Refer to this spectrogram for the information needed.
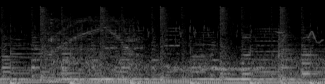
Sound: mechanical noise

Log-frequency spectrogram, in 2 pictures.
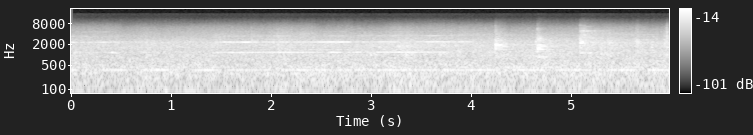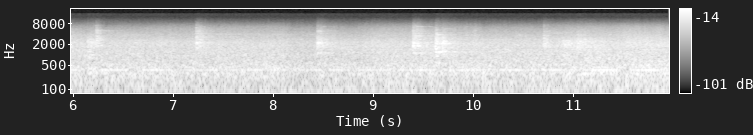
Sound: sound of machinery and workers' equipment

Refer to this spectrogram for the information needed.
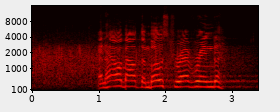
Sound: applause

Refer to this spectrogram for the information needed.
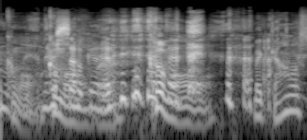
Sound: chuckles

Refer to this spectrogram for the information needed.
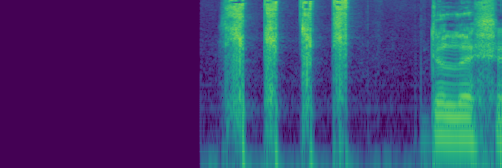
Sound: intense slurping noises

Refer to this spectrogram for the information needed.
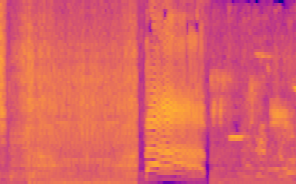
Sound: laughing

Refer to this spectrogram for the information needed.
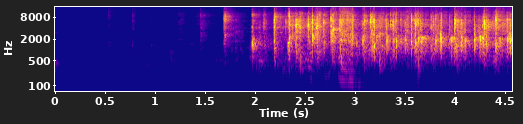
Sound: applause

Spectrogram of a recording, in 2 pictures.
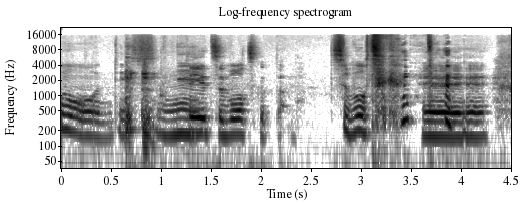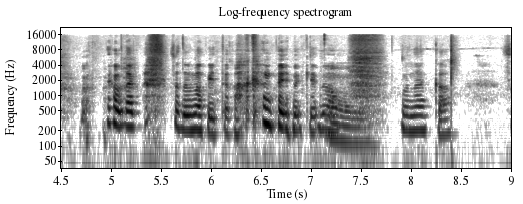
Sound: laugh

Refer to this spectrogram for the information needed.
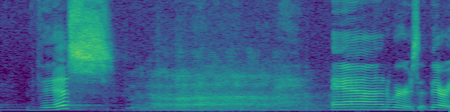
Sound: audience laughing

